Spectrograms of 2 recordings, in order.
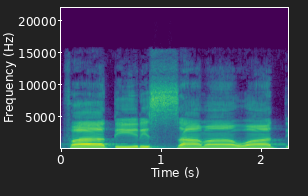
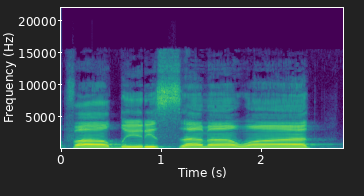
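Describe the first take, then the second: First: "fatiris samawat" with a light plain "t"; unthickened "ti" in "fatiris samawat"; wrong thin t. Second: Slow, higher, louder chanted "Fadiris samawat" with a heavy "di"; "Fadiris" with dark Arabic emphatic ta; thick emphatic t. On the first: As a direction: show the mistake: "fatiris", tongue back left down. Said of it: "Tidak dibaca fatiris samawat". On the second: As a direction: recite "Fadiris samawat" slowly, tongue back raised on "di". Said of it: "pangkal lidah naikkan". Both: Shown as a demonstration.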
